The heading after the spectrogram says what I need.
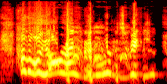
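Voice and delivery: high, loud, bubbly hello; high loud fangirl hello to a famous presenter; overeager greeting. Retold or imitated. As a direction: gush at a celebrity you're starstruck by. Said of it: "And I went".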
